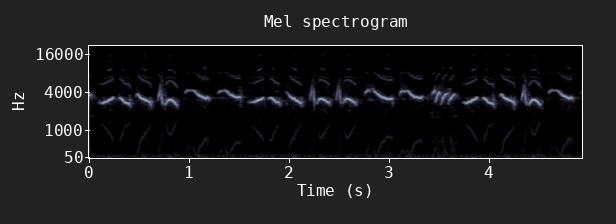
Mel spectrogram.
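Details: Chestnut-bellied seed finch whistling an Icoaraci song: a clean, unbroken chain of quick looping and slurred whistled notes, with no other sounds in the background.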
